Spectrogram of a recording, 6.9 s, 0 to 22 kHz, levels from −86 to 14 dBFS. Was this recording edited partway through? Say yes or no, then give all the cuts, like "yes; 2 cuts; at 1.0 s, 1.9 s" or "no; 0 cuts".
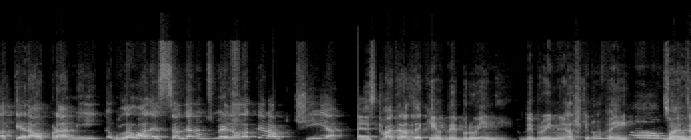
yes; 1 cut; at 3.6 s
